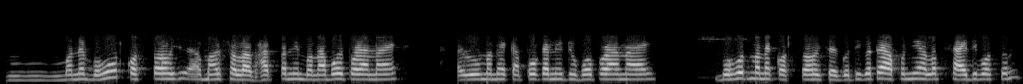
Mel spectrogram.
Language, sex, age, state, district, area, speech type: Assamese, female, 60+, Assam, Udalguri, rural, conversation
